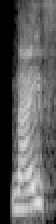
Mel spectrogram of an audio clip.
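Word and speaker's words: knife: जब भी KN साथ में लगा है मतलब क्या होगा, K साइलेंट। जैसे KNOW को नो नहीं पढ़ेंगे, क्या पढ़ेंगे, नो, ठीक है। नाइफ, नी, नॉक, ठीक है।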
